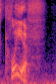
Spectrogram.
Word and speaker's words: Cliff: I mean, I suppose if it's pronounced in like a redneck, like well, when my grandma pronounces my name, it's not Cliff, it's Cleof.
